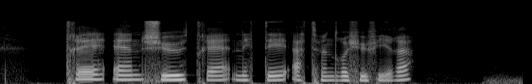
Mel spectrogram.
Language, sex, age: Norwegian, female, 18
